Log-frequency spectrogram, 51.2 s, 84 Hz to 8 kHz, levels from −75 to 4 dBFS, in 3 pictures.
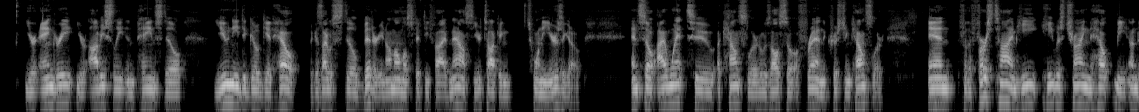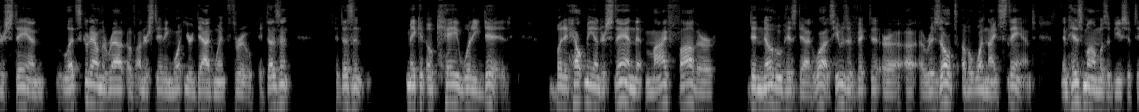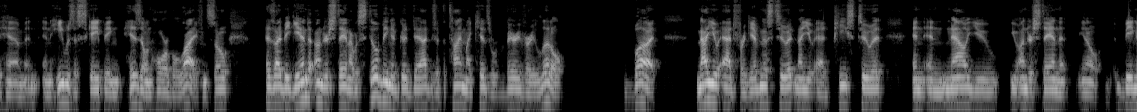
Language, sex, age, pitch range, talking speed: English, male, 40-59, 100-125 Hz, 200 wpm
